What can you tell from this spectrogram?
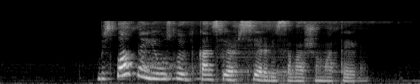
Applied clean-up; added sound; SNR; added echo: neural separator model SepFormer DNS4.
